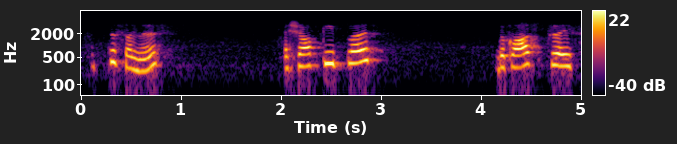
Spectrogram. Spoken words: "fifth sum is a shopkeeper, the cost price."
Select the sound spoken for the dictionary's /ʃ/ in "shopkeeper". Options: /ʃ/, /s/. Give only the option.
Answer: /ʃ/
